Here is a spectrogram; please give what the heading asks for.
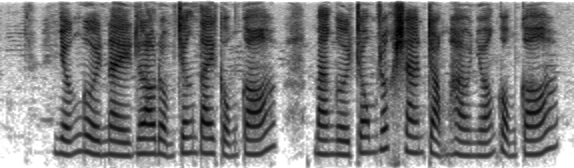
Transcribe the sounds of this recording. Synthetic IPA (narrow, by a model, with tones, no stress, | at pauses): ɲɨ̰˧˥ŋːɨ˨˩əjna˨˩jlaː˧wɗo̰˧˨wŋ͡mt͡ɕə˧nt̪ə˧jkʊ̰˧˥ŋ͡mkɔ˨˦maː˨˩ŋɨ˨˩əjt͡ɕə˧wŋ͡mzə˦˥t̚saː˧ŋt͡ɕɔ̰˧˨wŋ͡mɦaː˨˩wɲwɔ˨˦nkʊ̰˧˥ŋ͡mkɔ˨˦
